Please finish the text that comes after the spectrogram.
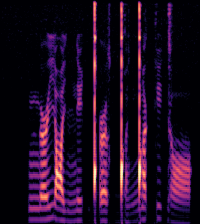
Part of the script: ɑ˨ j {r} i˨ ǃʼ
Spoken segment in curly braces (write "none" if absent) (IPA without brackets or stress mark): n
